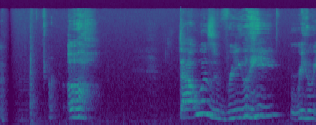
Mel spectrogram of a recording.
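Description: A young woman speaks with strain close by.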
